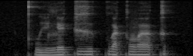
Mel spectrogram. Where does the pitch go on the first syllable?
low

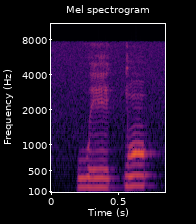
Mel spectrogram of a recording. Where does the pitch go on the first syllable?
low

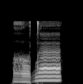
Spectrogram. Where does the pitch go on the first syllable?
low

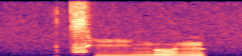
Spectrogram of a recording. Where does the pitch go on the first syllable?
low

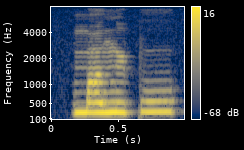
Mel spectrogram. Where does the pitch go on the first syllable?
high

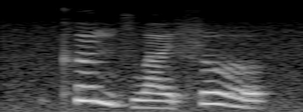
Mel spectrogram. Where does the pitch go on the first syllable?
falling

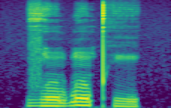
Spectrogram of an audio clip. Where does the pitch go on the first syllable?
low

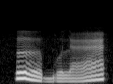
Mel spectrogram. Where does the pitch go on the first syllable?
falling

